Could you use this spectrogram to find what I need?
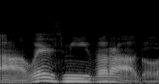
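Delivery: loud, slow, clumsy put-on Italian accent. Joking that item names sound Italian: bad Italian accent. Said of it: "I'm not good with accents".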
